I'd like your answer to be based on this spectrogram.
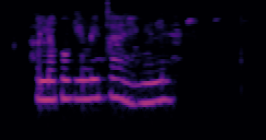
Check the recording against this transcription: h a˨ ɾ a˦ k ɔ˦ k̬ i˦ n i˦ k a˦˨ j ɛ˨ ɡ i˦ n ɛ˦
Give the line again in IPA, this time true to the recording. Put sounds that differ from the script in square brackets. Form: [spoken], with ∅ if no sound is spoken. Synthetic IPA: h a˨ [l] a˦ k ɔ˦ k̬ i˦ [m] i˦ [t] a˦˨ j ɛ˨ [ŋ] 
